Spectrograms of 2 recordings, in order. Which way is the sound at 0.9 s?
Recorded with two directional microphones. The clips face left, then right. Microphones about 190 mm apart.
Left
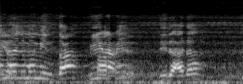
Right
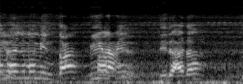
25° left (ahead or behind).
